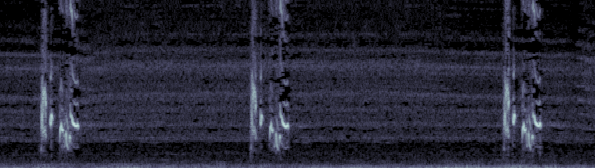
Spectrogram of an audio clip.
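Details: Lively song of a wild sooty-headed bulbul, used to lure wild bulbuls nearer: a brief, liquid, whistled phrase of three or four quick tumbling notes, repeated three times at intervals of about two to two and a half seconds, with faint low background noise.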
